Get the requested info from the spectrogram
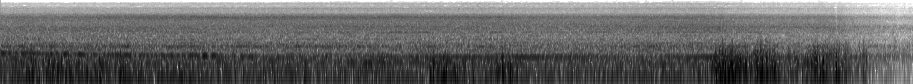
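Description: Train running through the station: a steady rumble and hiss with a whine that slides down in pitch over the first few seconds, then holds level. A few heavier thumps come near the end, then the sound drops away.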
